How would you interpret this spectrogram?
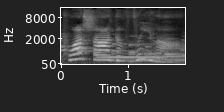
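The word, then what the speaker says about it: poisson d'avril: Another duckling who happened to take French said, "You pronounce that by pinching the bridge of your nose and saying, Poisson de Vila."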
